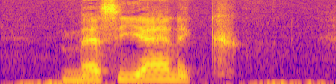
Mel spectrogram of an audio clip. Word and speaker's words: messianic: secondary stresses are shown this word is messianic this is primary stress anak and here is secondary stress messianic say with me messianic second word is mestiza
